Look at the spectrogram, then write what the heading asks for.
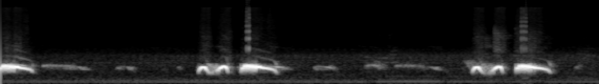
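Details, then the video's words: Spotted dove in the afternoon delivering doubled coos: a quick wavering pair of short notes leading into a longer falling coo, spaced a few seconds apart with faint soft murmurs in the gaps. "tiếng cu thúc gù hay và liên tục"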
